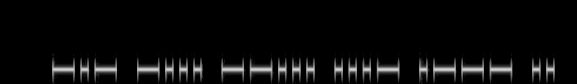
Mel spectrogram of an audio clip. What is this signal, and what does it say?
Morse code, heard as a keyed tone, about 17 wpm, 700 Hz. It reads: KB7VJI
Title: USA Callsign DE Callsign - 6 Characters - 17wpm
